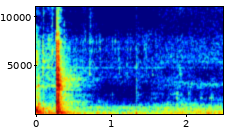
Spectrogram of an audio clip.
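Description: Glass pot lid set down on a pot: one sharp clink with a short ring just after the start, then a faint tick about a second later.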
